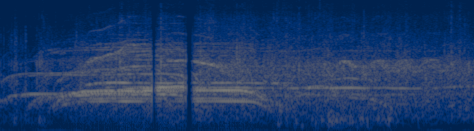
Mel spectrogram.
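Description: A crowd applauds steadily, a dense wash of clapping with voices cheering and whooping over it through the first half, then settling into sustained clapping, welcoming the next speaker, from the Chicago chapter of the U.S. Palestinian Community Network, at a gathering celebrating the refounding of the National Alliance Against Racist and Political Repression.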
